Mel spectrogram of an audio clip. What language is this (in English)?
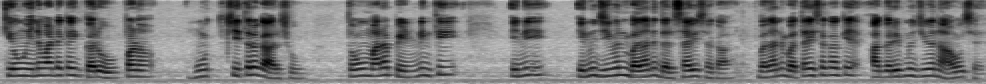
Gujarati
